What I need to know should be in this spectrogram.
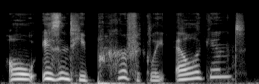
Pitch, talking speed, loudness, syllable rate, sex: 255 Hz, 115 wpm, -17 LUFS, 4.0 syllables/s, female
